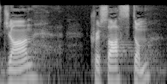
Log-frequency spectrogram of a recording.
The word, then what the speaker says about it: John Chrysostom: The next one is John Chrysostom.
